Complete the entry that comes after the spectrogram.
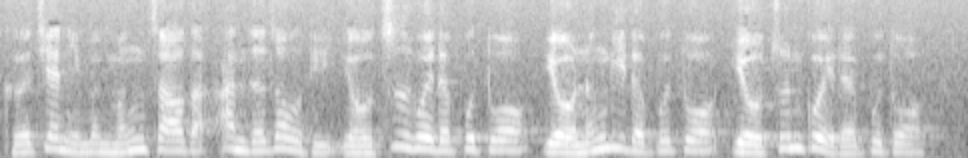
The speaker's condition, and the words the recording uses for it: No condition.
